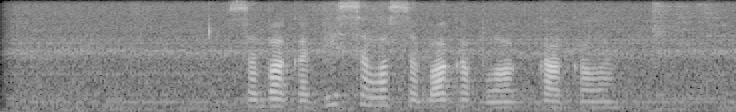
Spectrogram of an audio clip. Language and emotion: Russian, neutral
